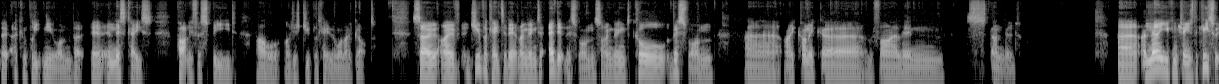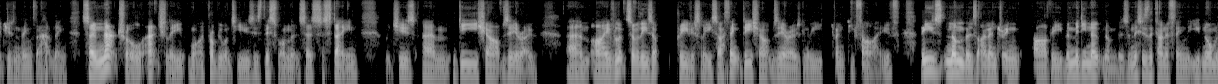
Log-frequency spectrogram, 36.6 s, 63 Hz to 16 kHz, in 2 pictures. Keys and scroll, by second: 10.5-15.5 typing, 30.2-30.9 typing.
